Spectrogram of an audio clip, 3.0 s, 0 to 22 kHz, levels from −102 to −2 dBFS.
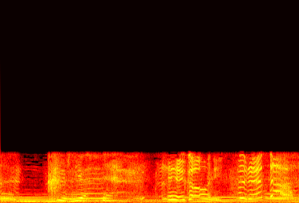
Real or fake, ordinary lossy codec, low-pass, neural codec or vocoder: real; none; 5.4 kHz; none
